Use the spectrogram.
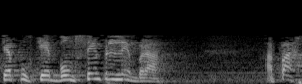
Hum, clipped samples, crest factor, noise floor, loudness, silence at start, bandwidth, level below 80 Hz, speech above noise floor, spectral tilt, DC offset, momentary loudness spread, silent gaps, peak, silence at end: none; under 0.1%; 16 dB; -47 dBFS; -26 LUFS; 0 s; 4 kHz; -56 dBFS; 22 dB; -10 dB/octave; under 0.1%; 22 LU; none; -10 dBFS; 0 s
